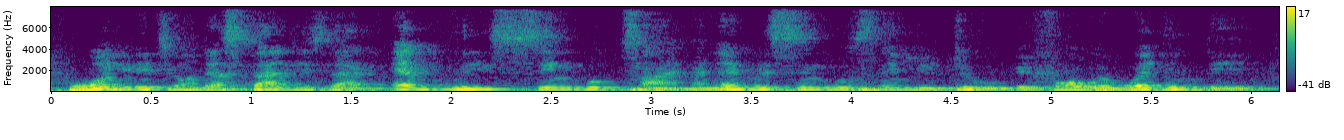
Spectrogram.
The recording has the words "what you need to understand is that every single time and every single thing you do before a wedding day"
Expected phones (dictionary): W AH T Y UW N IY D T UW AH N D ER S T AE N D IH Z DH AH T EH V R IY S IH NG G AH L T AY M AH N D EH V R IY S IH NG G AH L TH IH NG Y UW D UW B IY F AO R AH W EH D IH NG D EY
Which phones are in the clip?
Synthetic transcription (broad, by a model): W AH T Y UW N IY D T UW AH N D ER S T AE N D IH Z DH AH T EH V R IY S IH NG G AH L T AY M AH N EH V R IY S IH NG G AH L TH IH NG Y UW D UW B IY F AO W AH W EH D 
